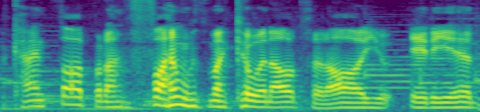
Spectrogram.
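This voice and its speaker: Casual male streamer, mid-pitched, joking game commentary with faint music behind. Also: normal speed, fairly bright tone. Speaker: gaming streamer. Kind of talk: let's play commentary, reading dialogue choices aloud.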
